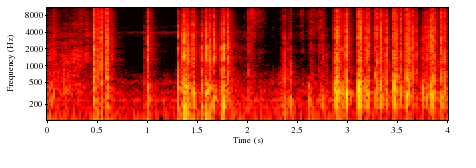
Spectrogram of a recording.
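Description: Long white nails tap the top and edge of a hollow purple Kleenex cardboard tissue box in quick, uneven bursts. Each tap is a dry, bright click with a papery crackle and almost no low end. The taps die away at once, with only faint hiss between the clusters.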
